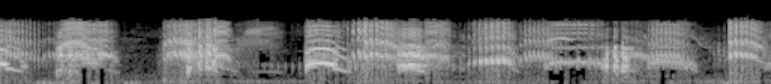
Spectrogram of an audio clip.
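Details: A pair of demoiselle cranes, male calling toward the female on the other side: loud, grating, honking calls in quick bursts, each about half a second, with short pauses between.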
